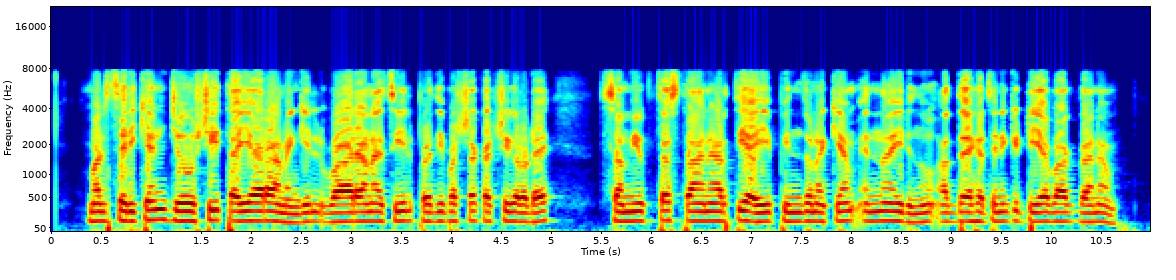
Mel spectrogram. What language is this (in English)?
Malayalam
